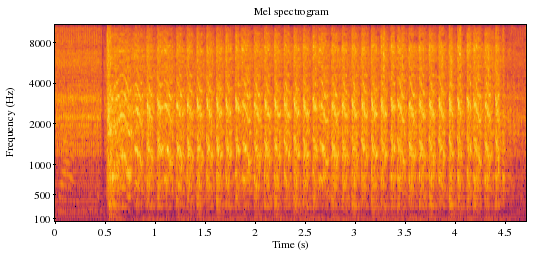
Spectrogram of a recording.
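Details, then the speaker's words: Ford 6.0 Powerstroke diesel no-start; starter cranks steadily at three to four beats a second and never fires; cause found to be a high-pressure oil leak from a popped O-ring on an aftermarket Amazon standpipe. "Alright, so it's not that. We gotta try oil leak now."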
